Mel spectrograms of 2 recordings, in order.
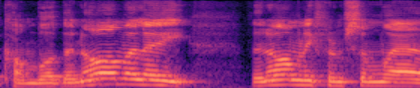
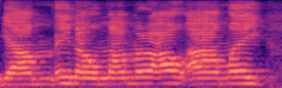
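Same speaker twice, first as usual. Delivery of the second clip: higher mocking girl voice; mock daughter; 7 semitones higher than usual. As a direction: ham up the daughter in the bar. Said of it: "She went".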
